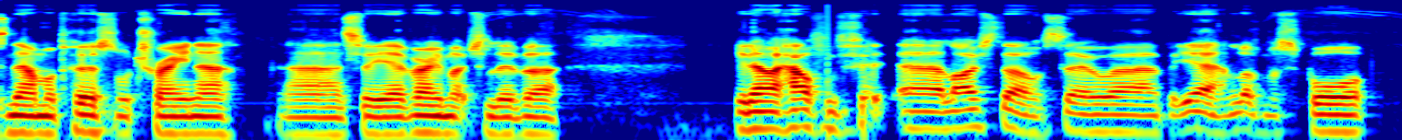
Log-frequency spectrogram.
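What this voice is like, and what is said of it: English accent. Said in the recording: “as you can probably tell by the accent, obviously a pommy.”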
